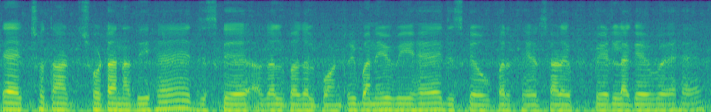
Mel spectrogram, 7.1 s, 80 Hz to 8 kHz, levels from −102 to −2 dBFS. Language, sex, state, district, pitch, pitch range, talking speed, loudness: Hindi, male, Uttar Pradesh, Etah, 115 Hz, 110-120 Hz, 170 wpm, -19 LUFS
